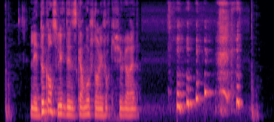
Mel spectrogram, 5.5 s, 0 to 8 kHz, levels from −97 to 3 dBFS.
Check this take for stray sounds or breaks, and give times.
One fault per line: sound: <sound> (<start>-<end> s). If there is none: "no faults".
sound: laugh (3.3-4.9 s)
